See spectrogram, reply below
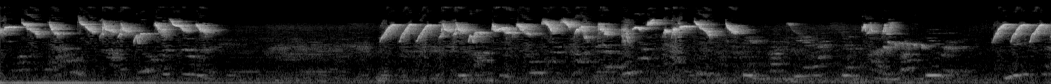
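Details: Mountain white-eye, forest type, singing to lure others: dense bursts of rapid high chirps falling in pitch, a gap of near silence around two to four seconds, then a longer chattering run and a final burst.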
